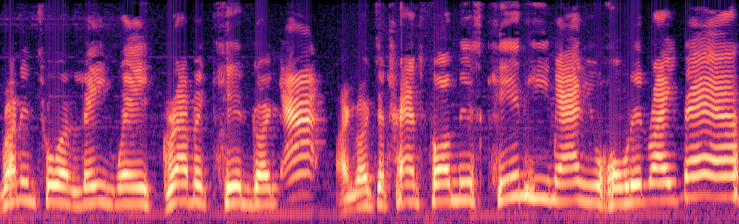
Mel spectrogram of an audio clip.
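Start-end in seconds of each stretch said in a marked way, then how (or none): 2.1-5.6 menacing, taunting cartoon villain voice. Retelling grabbing a kid as Skeletor: Skeletor threatening He-Man.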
